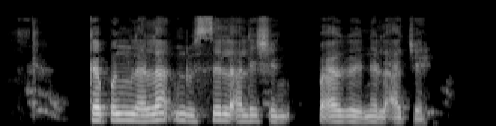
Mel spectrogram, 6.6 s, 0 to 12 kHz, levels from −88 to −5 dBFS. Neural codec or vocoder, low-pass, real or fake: none; 7.2 kHz; real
